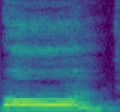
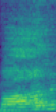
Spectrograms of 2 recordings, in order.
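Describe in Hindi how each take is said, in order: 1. यह स्वर गले से निकला गोल 'aw' है। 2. यह स्वर खुला और बिना गोल हुआ 'aa' है। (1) "बॉल, यानी गले से" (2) "बाल नहीं बोलना है भाई"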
